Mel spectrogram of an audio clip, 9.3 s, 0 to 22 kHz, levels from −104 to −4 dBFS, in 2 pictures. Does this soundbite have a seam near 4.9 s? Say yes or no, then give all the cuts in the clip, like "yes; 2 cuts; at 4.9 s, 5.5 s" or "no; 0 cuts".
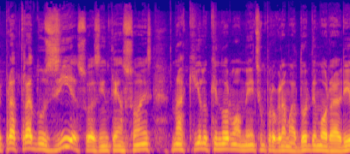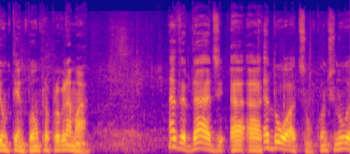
no; 2 cuts; at 6.8 s, 8.2 s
